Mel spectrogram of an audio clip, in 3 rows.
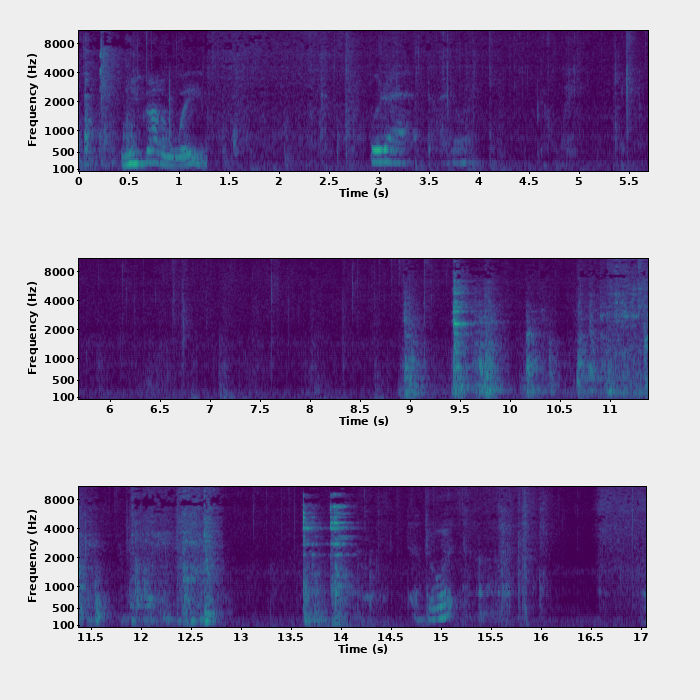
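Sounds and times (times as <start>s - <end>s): spatula clinking and scraping a pan: 8.9s - 12.8s, 13.6s - 14.5s.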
